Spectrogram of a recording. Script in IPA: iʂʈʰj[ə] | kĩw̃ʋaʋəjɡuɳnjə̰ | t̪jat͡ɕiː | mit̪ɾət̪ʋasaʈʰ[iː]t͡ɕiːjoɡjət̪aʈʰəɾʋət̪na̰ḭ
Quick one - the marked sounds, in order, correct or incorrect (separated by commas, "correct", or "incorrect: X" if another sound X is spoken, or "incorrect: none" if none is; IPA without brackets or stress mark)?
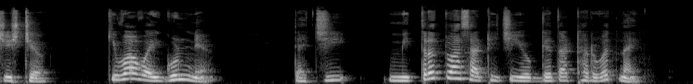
correct, incorrect: i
